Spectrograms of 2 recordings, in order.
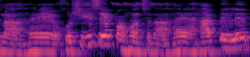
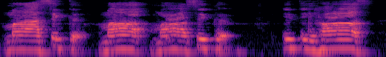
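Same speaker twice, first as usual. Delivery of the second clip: ordinary talk, nothing marked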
